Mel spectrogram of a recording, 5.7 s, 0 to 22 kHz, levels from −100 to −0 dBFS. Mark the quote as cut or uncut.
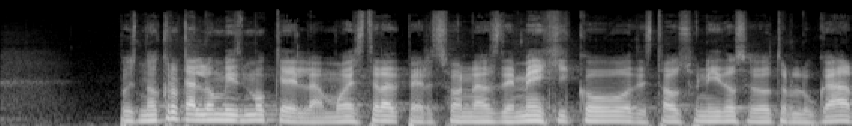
cut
